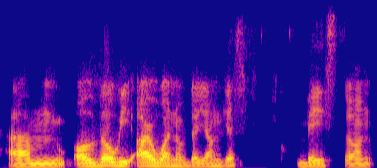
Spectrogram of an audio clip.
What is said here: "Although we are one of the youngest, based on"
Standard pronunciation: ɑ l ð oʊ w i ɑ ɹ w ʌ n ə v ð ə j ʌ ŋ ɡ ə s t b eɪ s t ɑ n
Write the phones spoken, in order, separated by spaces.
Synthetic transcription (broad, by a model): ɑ l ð oʊ w i ɑ ɹ w ʌ n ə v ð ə j ʌ ŋ ɡ ə s t b eɪ s t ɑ n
